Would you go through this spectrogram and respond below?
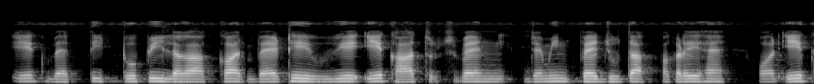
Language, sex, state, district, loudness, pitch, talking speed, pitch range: Hindi, female, Bihar, Saran, -18 LUFS, 135 Hz, 120 wpm, 130-140 Hz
